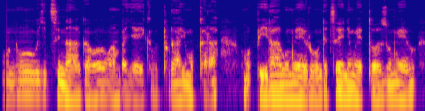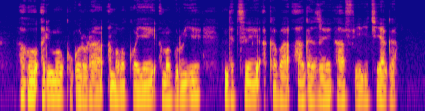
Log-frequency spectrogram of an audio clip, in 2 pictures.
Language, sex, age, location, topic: Kinyarwanda, male, 18-24, Kigali, health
